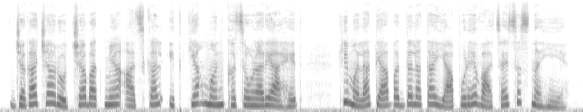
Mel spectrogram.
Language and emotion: Marathi, sad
